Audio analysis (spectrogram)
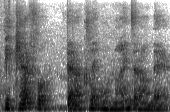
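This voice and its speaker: An actor playing a cryptic, mysterious secret informant in a video game, terse and deliberate. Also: male voice, on the low side, lightly acted. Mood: cryptic, warning. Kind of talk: dramatic game voice acting. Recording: echoing voice, noise behind.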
